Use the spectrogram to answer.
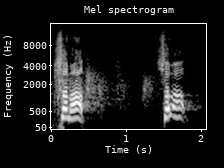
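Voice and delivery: loud, building rebuke; telling off the devil. Pretend. Preacher telling the devil to shut up, loud. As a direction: shout it down, each one bigger. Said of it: "Just say".

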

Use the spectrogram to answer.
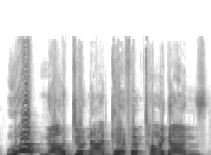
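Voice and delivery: high, loud mock yell of a strict mom; Leia yelling. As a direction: shout it like a mom forbidding toy guns. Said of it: "and Leia was like".

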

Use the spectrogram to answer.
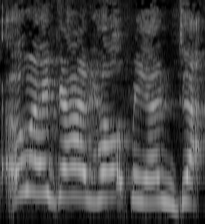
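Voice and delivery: half-hearted imitation of panicked screaming; Carrie. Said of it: "running around screaming, like".

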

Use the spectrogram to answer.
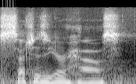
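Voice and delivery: ordinary talk

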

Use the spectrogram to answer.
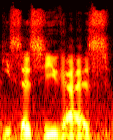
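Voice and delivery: normal talking voice

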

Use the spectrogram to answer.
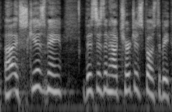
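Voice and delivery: high, mild-mannered mock objection; politely object, too meek to make trouble; Mister Rogers. Meek man objecting in church, high gentle imitation. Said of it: "Mister Rogers didn't walk in".

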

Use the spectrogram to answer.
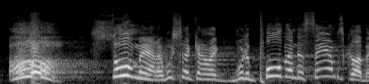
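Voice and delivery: high, loud frustrated outburst; loud high mock fury; angry rant. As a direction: vent to your son. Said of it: "I'm like".

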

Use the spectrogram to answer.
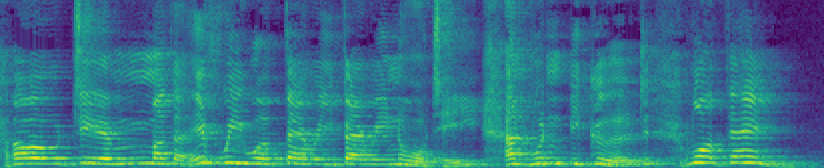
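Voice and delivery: put-on high, loud tearful child voice; sobbing. A narrator's reading. Child asking mother about being naughty, sobbing. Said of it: "she sobbed".

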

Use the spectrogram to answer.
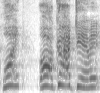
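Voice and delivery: high, loud retold outburst; exasperated surprise. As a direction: imitate a man caught out and annoyed. Retold moviegoer discovering his mistake.

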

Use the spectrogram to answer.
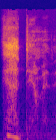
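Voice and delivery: very soft whisper under the breath; disgusted aside, whispered with no voice; whispered curse. Retold or imitated. Dad cursing his kid's Maui idea, whispered under his breath. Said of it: "Have you whispered it under your breath?".

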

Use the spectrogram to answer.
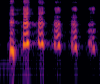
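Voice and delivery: light, high giggle; gentle acted titter; soft laugh. A narrator's reading. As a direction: laugh softly as an amused mother. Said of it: "Mama Peters laughed softly".

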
